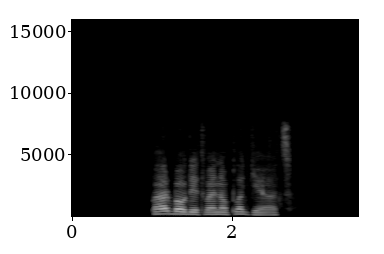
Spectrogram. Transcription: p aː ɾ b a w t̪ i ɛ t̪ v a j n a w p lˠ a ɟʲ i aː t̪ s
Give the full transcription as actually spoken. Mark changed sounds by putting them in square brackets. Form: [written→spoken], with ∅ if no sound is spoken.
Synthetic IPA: p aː ɾ b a w [t̪→d̪] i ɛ t̪ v a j n a w p lˠ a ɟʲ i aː t̪ s

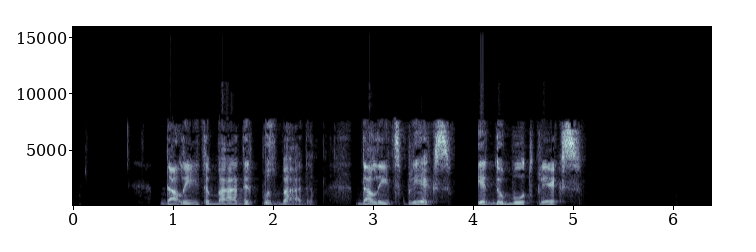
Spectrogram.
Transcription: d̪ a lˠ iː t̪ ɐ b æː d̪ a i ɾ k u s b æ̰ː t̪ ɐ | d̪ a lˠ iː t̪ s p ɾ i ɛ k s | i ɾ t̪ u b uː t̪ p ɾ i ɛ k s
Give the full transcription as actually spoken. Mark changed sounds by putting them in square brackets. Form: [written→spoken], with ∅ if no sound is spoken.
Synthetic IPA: d̪ a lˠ iː t̪ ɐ b æː d̪ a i ɾ [k→p] u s b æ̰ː [t̪→d̪] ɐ | d̪ a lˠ iː t̪ s p ɾ i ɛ k s | i ɾ [t̪→d̪] u b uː t̪ p ɾ i ɛ k s

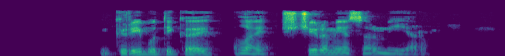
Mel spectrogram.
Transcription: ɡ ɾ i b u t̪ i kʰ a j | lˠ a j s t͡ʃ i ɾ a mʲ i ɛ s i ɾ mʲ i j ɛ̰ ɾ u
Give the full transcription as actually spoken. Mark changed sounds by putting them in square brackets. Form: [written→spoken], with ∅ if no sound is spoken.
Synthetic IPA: ɡ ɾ i b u t̪ i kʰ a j | lˠ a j [s→ʃ] t͡ʃ i ɾ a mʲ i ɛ s [i→a] ɾ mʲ i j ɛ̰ ɾ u

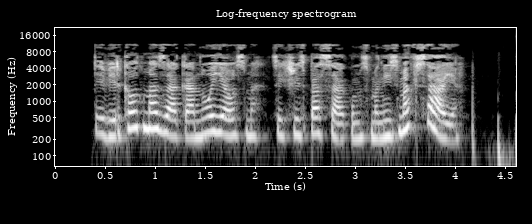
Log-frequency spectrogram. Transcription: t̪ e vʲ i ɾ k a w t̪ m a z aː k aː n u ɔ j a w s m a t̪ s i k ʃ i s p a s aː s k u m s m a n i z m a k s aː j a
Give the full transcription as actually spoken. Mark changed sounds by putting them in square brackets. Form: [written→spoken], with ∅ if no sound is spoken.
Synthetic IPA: t̪ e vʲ i ɾ k a w t̪ m a z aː k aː n u ɔ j a w s m a t̪ s i k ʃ i s p a s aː [s→∅] k u m s m a n i z m a k s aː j a

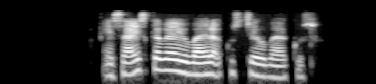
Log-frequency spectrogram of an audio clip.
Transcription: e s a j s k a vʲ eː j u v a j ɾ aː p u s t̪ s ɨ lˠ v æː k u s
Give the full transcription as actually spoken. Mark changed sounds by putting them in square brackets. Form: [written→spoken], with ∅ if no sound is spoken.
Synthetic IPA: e s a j s k a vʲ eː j u v a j ɾ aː [p→k] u s t̪ s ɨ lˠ v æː k u s

